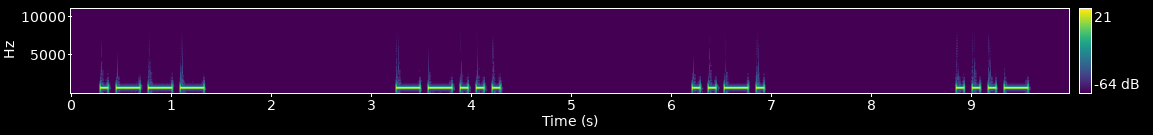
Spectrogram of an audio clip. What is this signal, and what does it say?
Morse code, heard as a keyed tone, about 15 wpm, spaced as for 4 wpm, 700 Hz. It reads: J7FV
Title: USA Call Signs - 8x Character Spacing - 15wpm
